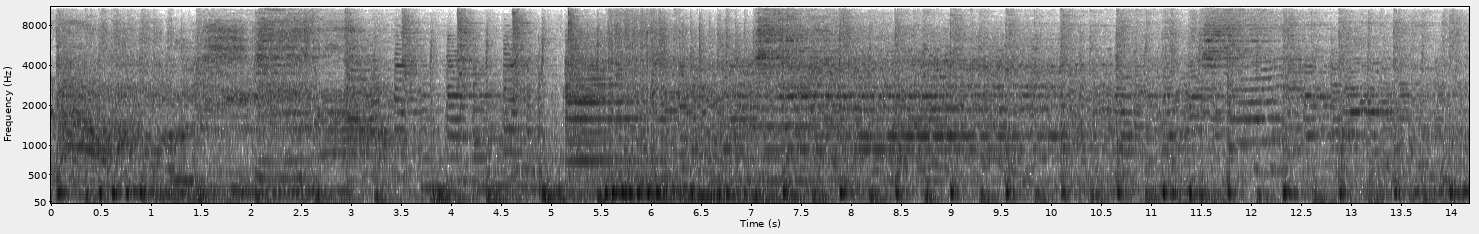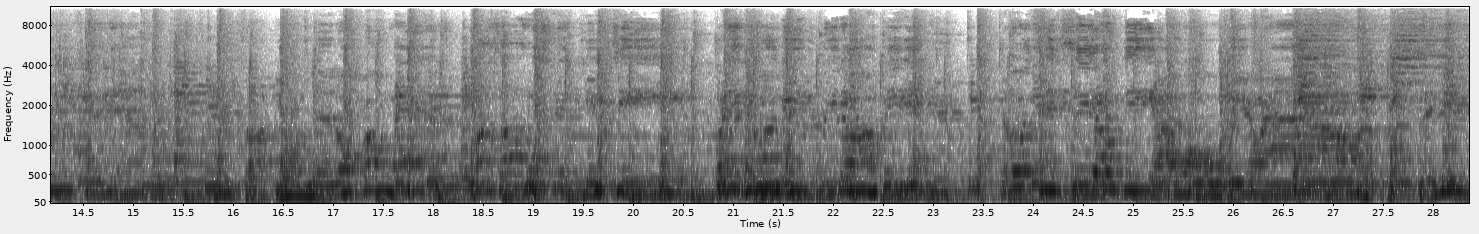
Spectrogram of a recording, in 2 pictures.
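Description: Live rockabilly band playing an instrumental break: a hollow-body electric guitar takes the lead over upright bass and drums keeping a steady beat.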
